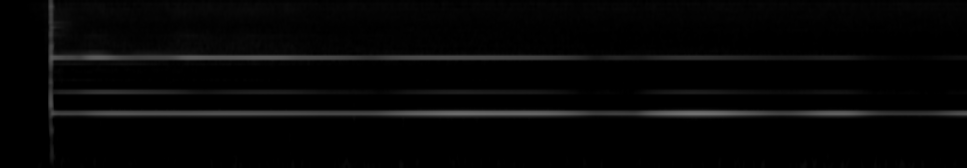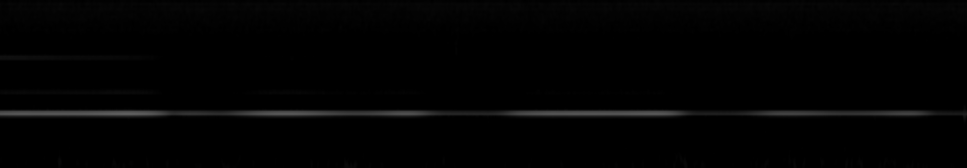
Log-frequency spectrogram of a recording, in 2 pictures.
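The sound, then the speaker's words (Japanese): Struck tuning fork rings out as a pure, sustained tone with faint higher overtones, its loudness swelling and fading again and again as the fork is swung, lasting steadily for many seconds. “そう、聞こえる。音叉の音がどこまでも聞こえる。”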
